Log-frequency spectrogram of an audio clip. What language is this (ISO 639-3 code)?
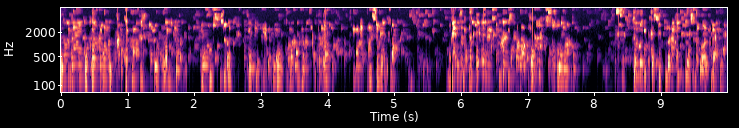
ita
